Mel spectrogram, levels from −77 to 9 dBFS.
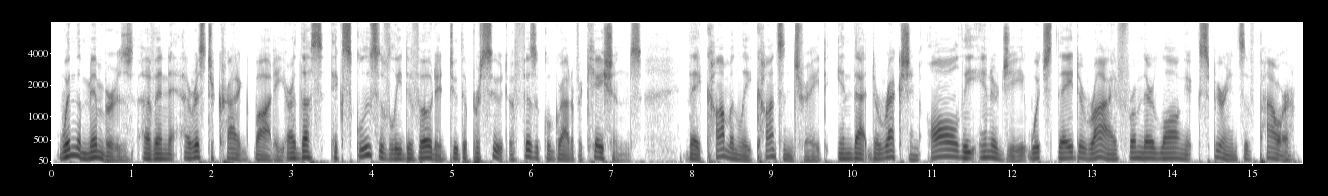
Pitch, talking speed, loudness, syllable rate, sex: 105 Hz, 135 wpm, -21 LUFS, 4.8 syllables/s, male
